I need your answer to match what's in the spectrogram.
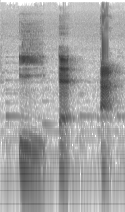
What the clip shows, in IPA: iː, e,æ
